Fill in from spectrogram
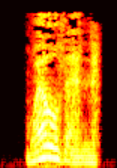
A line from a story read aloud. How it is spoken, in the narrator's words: said, in his rumbling voice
